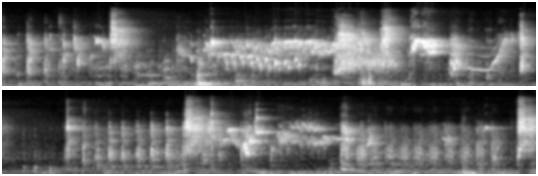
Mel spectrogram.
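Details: Inside a budgerigar breeding nest box, chicks beg while being fed by parents; rapid stuttering series of raspy chirps in quick bursts, pausing briefly midway before resuming.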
